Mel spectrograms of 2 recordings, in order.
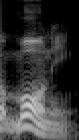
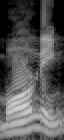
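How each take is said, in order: First: 'মর্নিং' without the r, 'maw-ning'; British pronunciation. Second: 'মর্নিং' with the r sounded; American pronunciation. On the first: Teacher showing learners British 'মর্নিং', silent r. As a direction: drop the r in 'মর্নিং' with a rounded vowel. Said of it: "কিন্তু British হলে বলতো". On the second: Teacher showing learners American 'মর্নিং', r pronounced. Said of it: "এটা American উচ্চারণ". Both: Shown as a demonstration.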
